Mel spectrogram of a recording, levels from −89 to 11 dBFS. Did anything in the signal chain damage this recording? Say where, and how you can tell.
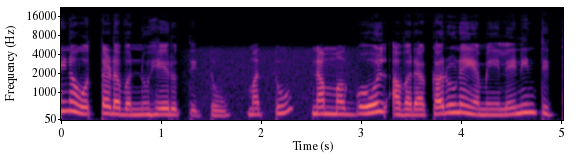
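Yes, at the receiver: a digital radio blending to analogue from 1.14 to 3.17 s. Over a 0.3 s cross-fade the speech drops to AM, level down about 1 dB, and hiss some 30 dB under the signal, before blending back.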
